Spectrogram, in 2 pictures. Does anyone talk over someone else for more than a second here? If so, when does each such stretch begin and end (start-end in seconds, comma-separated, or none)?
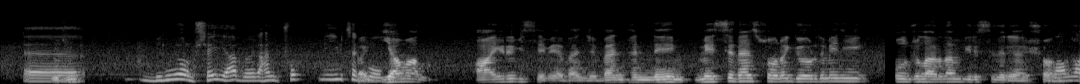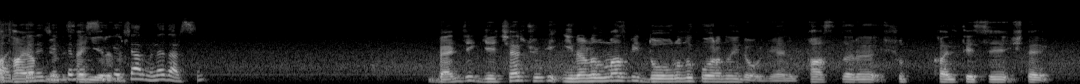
10.5-12.1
